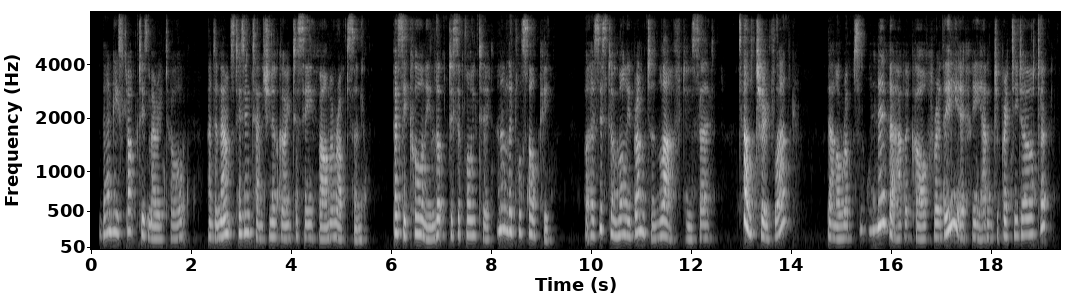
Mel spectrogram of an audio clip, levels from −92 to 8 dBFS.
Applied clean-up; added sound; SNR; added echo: neural mask model DeepFilterNet 3.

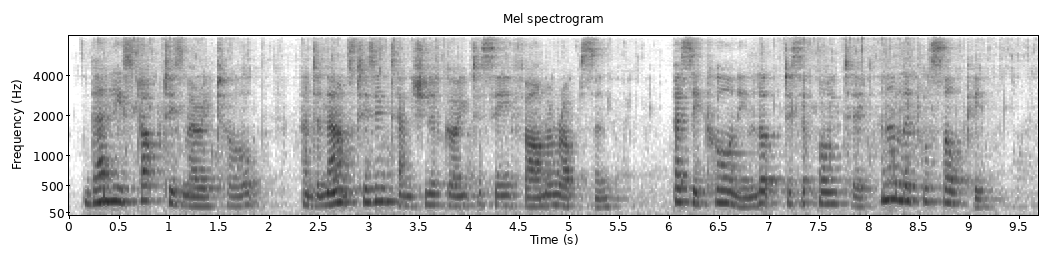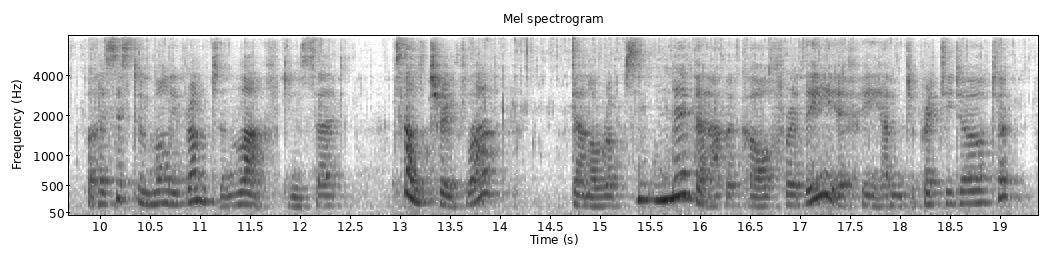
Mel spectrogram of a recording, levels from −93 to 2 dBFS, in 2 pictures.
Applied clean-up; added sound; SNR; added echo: neural separator model SepFormer DNS4.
